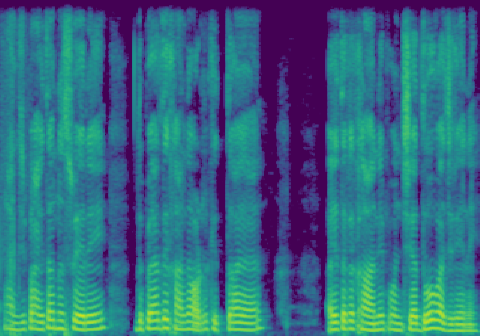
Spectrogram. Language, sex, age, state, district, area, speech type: Punjabi, female, 60+, Punjab, Amritsar, urban, spontaneous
